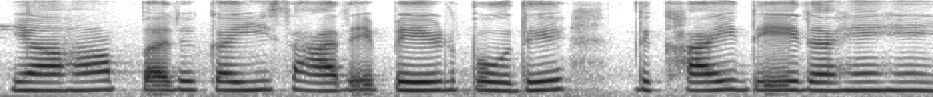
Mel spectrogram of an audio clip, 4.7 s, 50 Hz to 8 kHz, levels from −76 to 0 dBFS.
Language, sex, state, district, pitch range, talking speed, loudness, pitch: Hindi, female, Bihar, Darbhanga, 255-275 Hz, 115 wpm, -15 LUFS, 260 Hz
